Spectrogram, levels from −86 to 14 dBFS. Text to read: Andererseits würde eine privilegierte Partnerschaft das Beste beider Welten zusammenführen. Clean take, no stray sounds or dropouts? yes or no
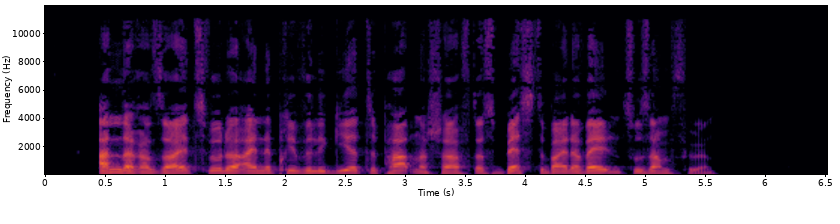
yes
